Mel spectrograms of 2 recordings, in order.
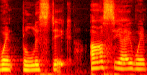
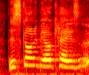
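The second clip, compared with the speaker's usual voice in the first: put-on English accent, higher, louder; 6 semitones higher, 4 dB louder than usual. Retelling a shy man's question in the back of the car, in an English accent. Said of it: "he's very English accent".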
